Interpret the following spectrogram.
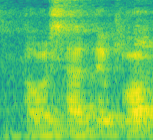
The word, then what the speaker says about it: torsades de pointes: Torsa de pois kasi yung ginagamit na pronunciation yan.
